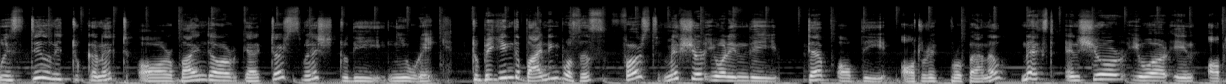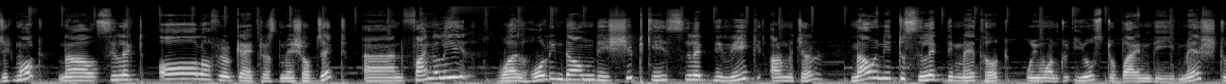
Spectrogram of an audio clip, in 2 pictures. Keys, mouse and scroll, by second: 5.4 click, 7.8 middle click, 8.9 click, 11.8 click, 13.7 click, 14.0-14.4 scroll down 1, 14.6 shift+click, 15.1 scroll up 1, 15.6 shift+click, 16.9 scroll down 1, 19.8 shift+click.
